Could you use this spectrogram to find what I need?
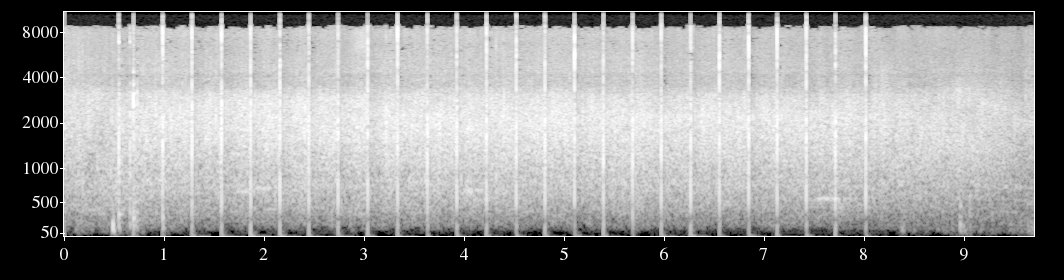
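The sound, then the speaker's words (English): A crowd claps steadily, with a loud, even rhythmic beat of unison claps running over a dense wash of scattered clapping, then fading out near the end. “Please be seated for a moment, and when you get down, clap your hands again and just invite him into your place.”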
